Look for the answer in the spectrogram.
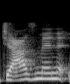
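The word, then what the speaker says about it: Jasmin: So I am Jasmine Nemec on Instagram.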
